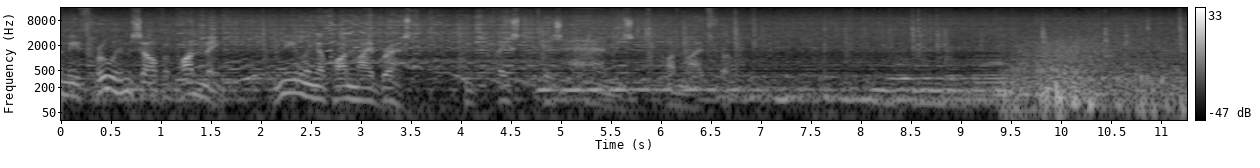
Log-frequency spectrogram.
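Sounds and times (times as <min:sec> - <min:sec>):
speech: 0:00.0 - 0:07.1
hail over a city: 0:00.0 - 0:11.2
steady rain over a city: 0:00.0 - 0:11.2
wind sweeping over a city: 0:00.0 - 0:11.2
deep rolling thunder over a city: 0:08.4 - 0:11.2.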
